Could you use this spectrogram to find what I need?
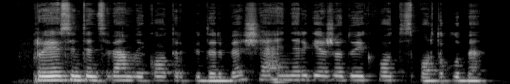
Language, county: Lithuanian, Vilnius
